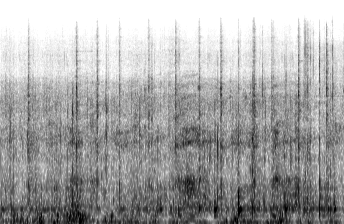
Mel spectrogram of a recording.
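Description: Mountain bike clattering and rattling over a rough, rocky trail on a downhill run, with many irregular sharp knocks over a steady rumble.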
